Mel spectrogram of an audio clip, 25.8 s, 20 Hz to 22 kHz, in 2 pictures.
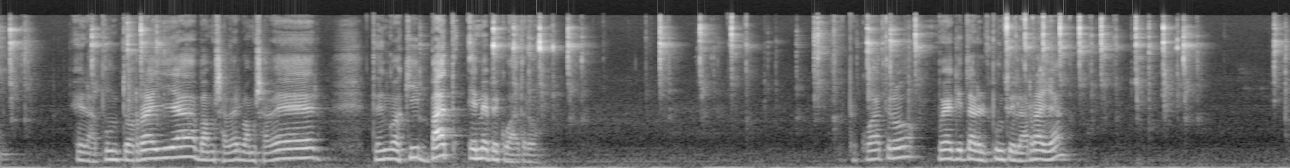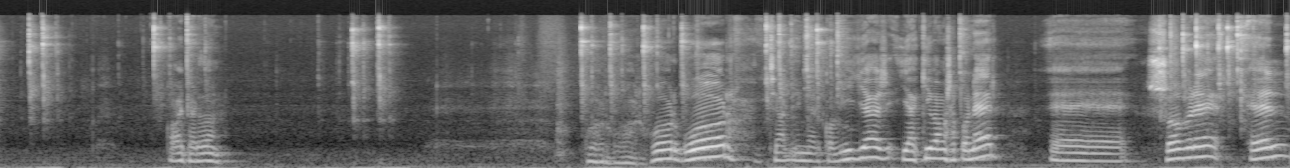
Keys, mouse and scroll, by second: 0.0-1.4 typing, 4.7-13.6 typing, 8.9 Escape, 12.7 Escape, 14.7 typing, 16.4 typing, 18.7-21.0 typing, 24.2-25.8 typing.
